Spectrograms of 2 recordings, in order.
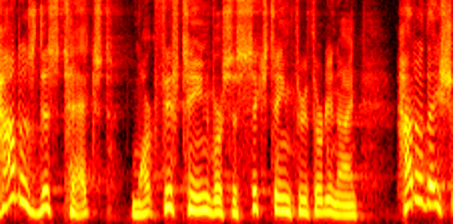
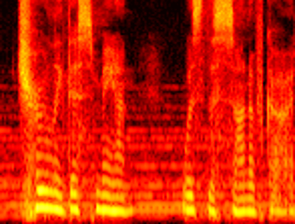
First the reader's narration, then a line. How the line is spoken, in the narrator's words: the centurion, who stood facing him, he said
